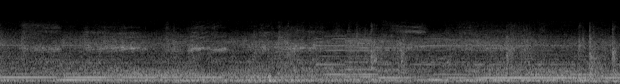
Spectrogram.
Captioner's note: halètements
